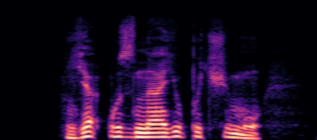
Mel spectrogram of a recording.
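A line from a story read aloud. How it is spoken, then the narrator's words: Quiet mutter under breath. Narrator (Russian): тихо пробормотал себе под нос Матиас Кручек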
